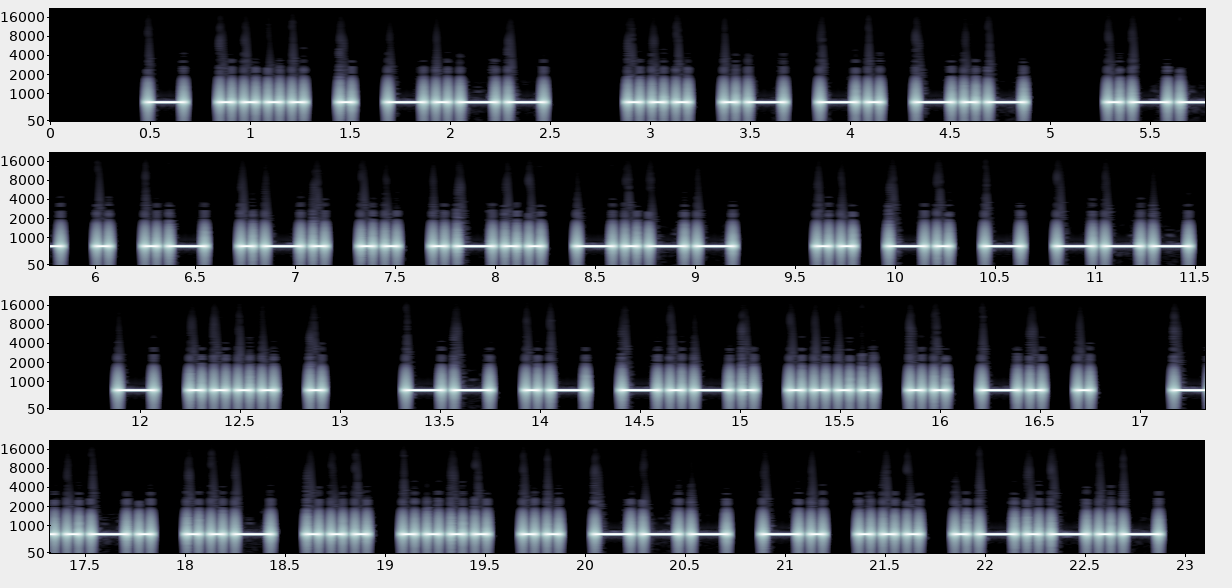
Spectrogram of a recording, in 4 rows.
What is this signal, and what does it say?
Morse code, heard as a keyed tone, about 20 wpm, 700 Hz. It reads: THEY SANK WEARILY INTO THE MACHINE CUSHIONS.
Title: A Sound Of Thunder 20wpm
